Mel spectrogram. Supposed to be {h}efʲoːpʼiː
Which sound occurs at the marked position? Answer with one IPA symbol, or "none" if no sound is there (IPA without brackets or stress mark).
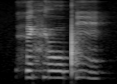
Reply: h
